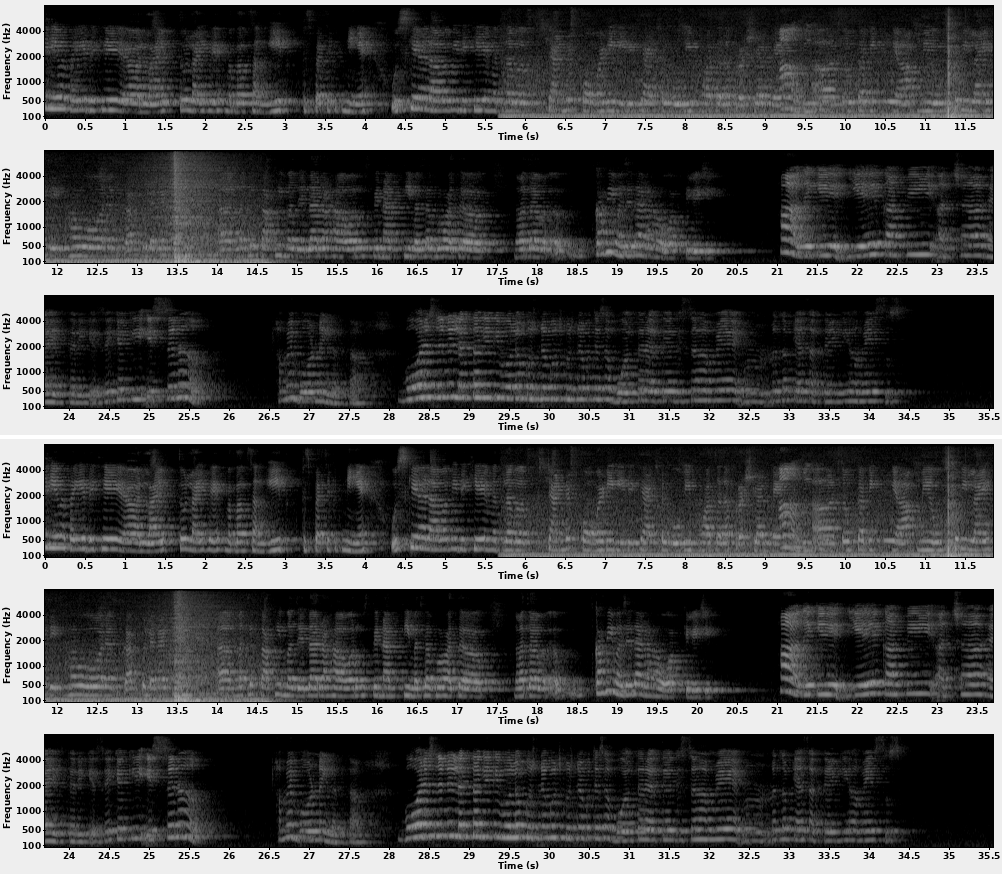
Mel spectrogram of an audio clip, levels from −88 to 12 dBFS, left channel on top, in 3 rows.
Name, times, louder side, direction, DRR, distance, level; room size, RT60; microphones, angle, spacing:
voice 1, 0.0-9.2 9.6-20.2, right 2 dB, 70° right, 1 dB, 0.8 m, -40 dB
sound 1, 5.7-14.6, equal, ahead, 0.7 m, -37 dB
voice 2, 9.2-9.9 21.0-25.6 26.6-34.4, right 1 dB, 35° right, -1 dB, 1.6 m, -42 dB
sound 2, 12.5-14.9, equal, 70° left, 1.9 m, -37 dB
9.8 x 7.1 x 2.5 m, 0.94 s
head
